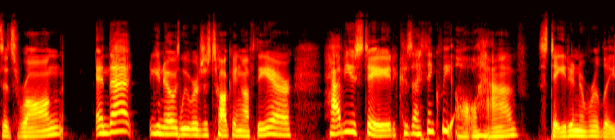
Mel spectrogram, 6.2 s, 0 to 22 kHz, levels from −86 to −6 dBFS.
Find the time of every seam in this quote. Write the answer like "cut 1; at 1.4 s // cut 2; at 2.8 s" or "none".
cut 1; at 1.8 s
